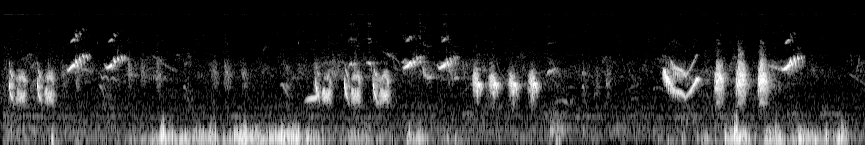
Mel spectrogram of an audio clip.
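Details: Song of a chalk-browed mockingbird from South America: a busy, variable medley of chirps, whistles and rapid repeated notes in phrases, with a brief silent break before a final burst of mixed notes; low background rumble.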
